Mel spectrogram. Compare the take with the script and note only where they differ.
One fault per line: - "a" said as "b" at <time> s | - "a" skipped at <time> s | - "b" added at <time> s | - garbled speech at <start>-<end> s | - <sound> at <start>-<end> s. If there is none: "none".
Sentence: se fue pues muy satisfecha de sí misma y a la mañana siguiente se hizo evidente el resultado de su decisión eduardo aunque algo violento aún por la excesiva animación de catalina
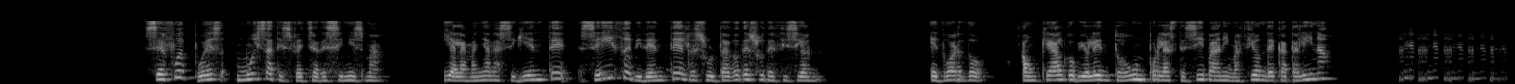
- laugh at 14.0-15.1 s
